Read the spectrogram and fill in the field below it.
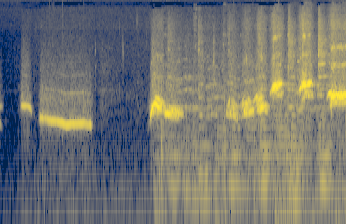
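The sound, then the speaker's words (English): A single whistled note sounds briefly, then after a short pause several people join in whistling a melody together, overlapping and fairly loud, the tune rising as it goes. “Andrew and Claire also join in.”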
